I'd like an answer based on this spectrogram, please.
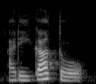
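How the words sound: It has the Hiroshima dialect pitch accent.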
